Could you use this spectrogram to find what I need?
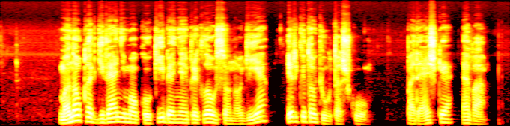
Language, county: Lithuanian, Panevėžys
